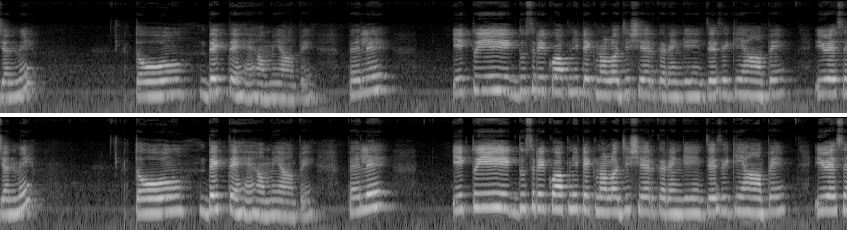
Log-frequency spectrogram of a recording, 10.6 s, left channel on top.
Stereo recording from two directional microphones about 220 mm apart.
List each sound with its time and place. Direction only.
0.0 s a woman's voice: 45° right (ahead or behind)
1.6 s a woman's voice: 45° right (ahead or behind)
